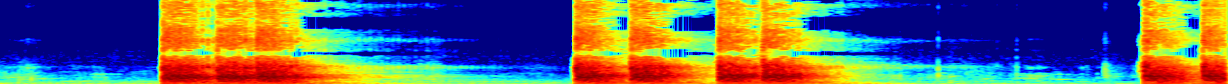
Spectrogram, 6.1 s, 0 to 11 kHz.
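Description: CZ 75 Shadow pistol fired in quick strings. There is a fast string of shots about a second in, two quick groups around three and four seconds, and another pair at the very end. Each group trails off in the echo of an indoor range.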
